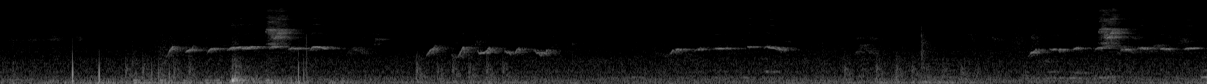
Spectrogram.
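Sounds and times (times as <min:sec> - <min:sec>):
bird whistling: 0:01.6 - 0:05.6, 0:06.7 - 0:08.0, 0:10.3 - 0:12.0.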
